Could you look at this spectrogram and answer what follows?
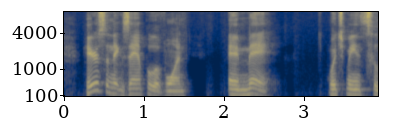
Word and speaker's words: aimer: First of all is aimer, aimer, and espérer, espérer, parler, parler, to speak, remember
